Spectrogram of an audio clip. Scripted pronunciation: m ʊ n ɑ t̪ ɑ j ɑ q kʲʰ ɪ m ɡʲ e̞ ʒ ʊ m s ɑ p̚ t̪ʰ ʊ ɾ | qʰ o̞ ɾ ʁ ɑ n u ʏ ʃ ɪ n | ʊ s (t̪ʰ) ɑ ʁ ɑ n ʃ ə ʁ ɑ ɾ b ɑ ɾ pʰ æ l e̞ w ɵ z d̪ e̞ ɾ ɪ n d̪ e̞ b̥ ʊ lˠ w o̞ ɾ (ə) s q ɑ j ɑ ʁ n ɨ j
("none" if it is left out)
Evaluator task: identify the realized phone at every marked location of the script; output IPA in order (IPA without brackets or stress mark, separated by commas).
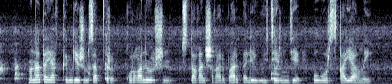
t̪, ə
